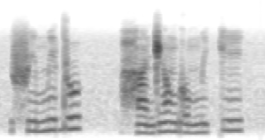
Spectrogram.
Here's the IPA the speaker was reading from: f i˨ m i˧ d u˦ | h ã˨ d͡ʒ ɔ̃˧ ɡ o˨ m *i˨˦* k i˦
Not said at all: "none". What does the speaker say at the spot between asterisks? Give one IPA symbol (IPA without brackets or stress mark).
i˨˦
